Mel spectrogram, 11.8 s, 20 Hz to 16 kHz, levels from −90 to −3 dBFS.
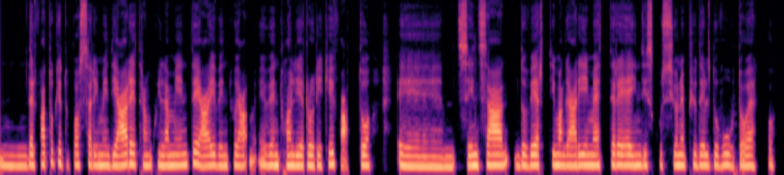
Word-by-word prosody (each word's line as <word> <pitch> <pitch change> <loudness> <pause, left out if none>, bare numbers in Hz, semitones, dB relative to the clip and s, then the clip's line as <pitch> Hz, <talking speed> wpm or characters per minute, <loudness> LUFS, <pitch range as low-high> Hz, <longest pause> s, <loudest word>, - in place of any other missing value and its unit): mhmm, 170 -1 -2
del 175 0 0
fatto 190 +3 -2
che 205 0 -1
tu 180 - -15
possa 180 +1 -3
rimediare 175 +1 +2
tranquillamente 175 +2 0
a 170 0 +2
eventuea 170 0 -1 0.2
eventuali 175 0 +1
errori 175 0 0
che 190 - -4
hai - - +3
fatto, 175 -2 -1 0.3
ehm, 160 -2 0
senza 180 +1 +3
doverti 180 +1 -1
magari 175 0 +2
mettere 180 +1 +1
in 175 0 +1
discussione 180 0 -2
più 180 +3 -5
del 175 0 0
dovuto, 175 0 -1
ecco. 165 -2 -4
175 Hz, 135 wpm, -21 LUFS, 170-180 Hz, 0.3 s, hai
